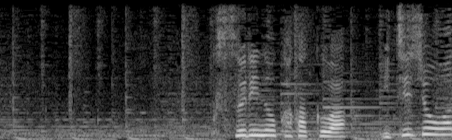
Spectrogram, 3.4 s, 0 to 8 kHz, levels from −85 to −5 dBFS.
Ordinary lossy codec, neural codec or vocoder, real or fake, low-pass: none; none; real; none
